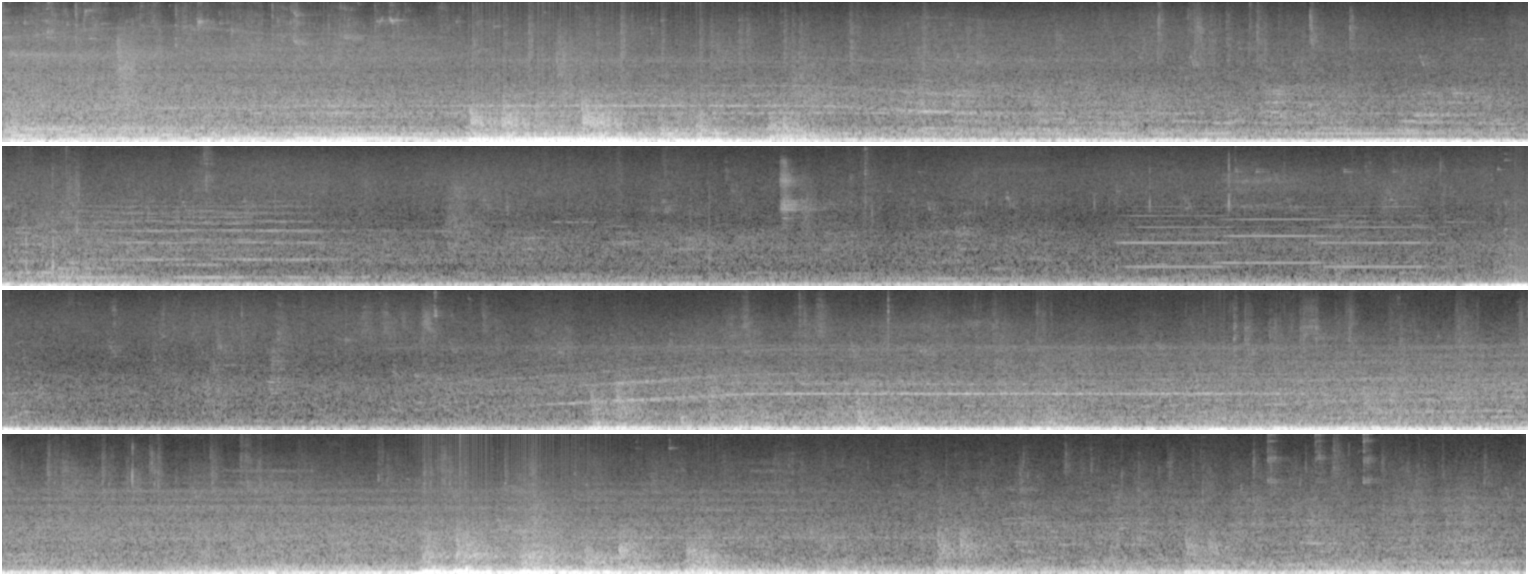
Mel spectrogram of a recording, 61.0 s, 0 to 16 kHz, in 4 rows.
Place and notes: Bösebrücke, Bornholmer Str., Berlin, Deutschland - Bösebrücke Under
A sunny November afternoon.
The large space under the bridge swings in deep blows from the traffic above.
People, dogs, and the sounds of Bornholmerstrasse station fill the place.
If you know the place, you can feel the current lockdown in the way humans use it.
12 November 2020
